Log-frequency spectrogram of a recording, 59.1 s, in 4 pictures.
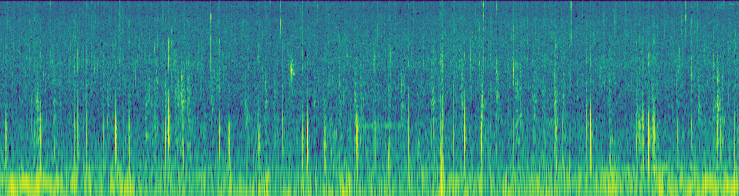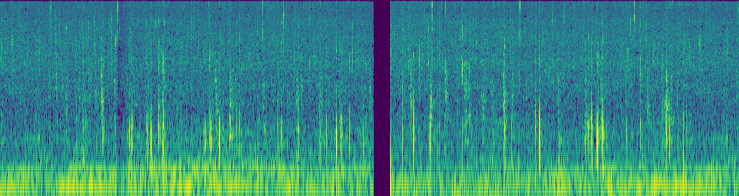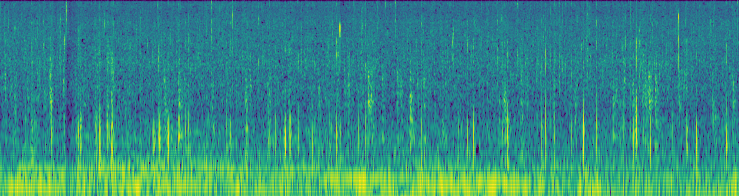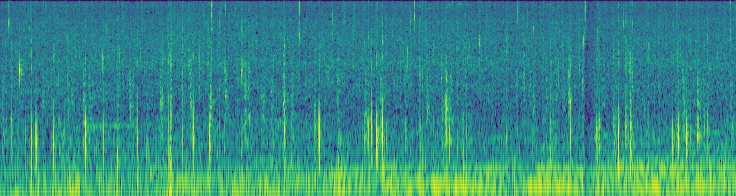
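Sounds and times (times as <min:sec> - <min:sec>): raindrops ticking: 0:00.0 - 0:59.0
steady rain hiss: 0:00.0 - 0:59.0.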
